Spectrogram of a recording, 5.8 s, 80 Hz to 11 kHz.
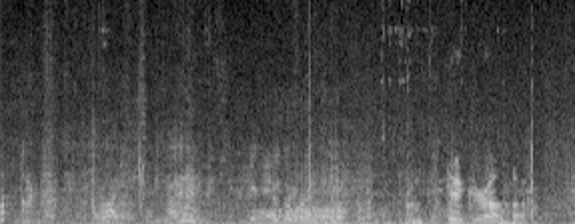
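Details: Young female Rottweiler Foofy, 13 months old, working through protection training on April 10, 2021 ahead of ZTP and IGP1, gives a couple of quick barks near the end while a man keeps speaking and praising her.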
